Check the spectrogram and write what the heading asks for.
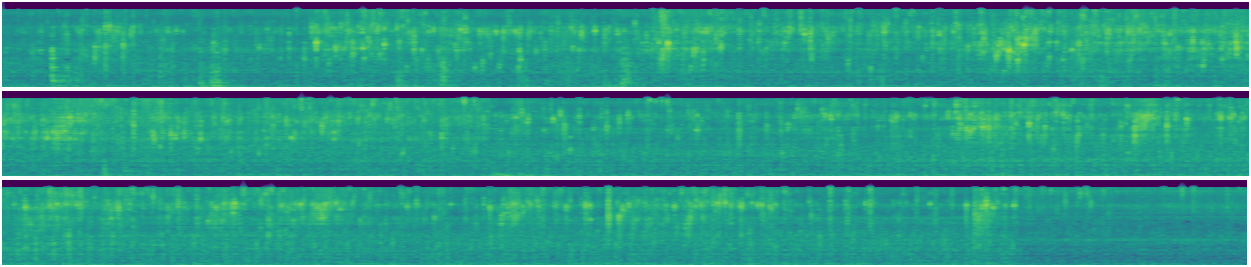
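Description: Donut dough frying in hot oil: a steady crackle and sizzle of many small pops, dropping noticeably quieter about two seconds before the end.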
